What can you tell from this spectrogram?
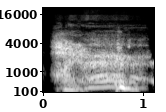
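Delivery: high guttural croak. Shown as a demonstration. Showing co-host what whispering isn't, guttural. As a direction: push it from the throat, the wrong way. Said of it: "it's not that guttural thing".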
